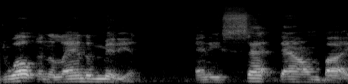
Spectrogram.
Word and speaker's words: Midian: This is pronounced Midian, right? Midian.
